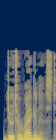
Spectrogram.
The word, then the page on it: deuteragonist: British English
